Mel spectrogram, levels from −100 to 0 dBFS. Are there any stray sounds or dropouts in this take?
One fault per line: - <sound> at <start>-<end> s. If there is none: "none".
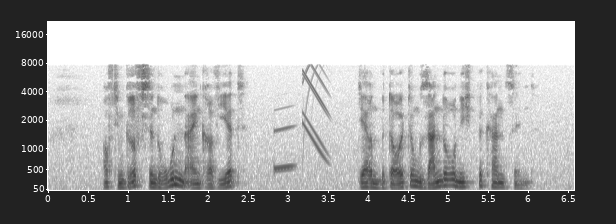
- chirp at 2.8-3.6 s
